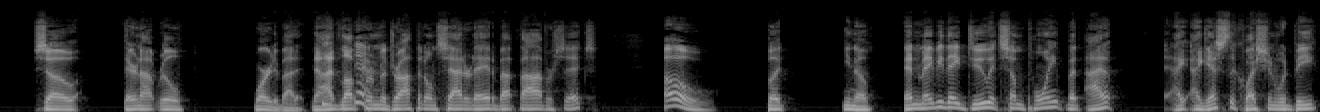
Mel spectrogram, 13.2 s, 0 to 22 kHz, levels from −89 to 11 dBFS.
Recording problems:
none

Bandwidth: 14.5 kHz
